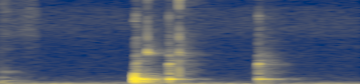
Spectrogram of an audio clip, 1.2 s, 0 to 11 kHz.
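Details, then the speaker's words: Mercedes W176 A180 turbo wastegate actuator solenoid, removed from car, bench-tested with hand vacuum pump on its intake-vacuum port: holds vacuum without leaking, one crisp click then two lighter clicks as it switches; vacuum then decreases, confirming the solenoid works normally. "As you can see, I apply vacuum and it's not leaking, which is exactly what you want to see. You could hear that click."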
